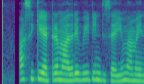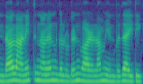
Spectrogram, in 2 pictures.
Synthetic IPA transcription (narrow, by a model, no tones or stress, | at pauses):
aːsɪkːɯɛʈrɐmaːðɪɾiʋiːʈːɪnd̪ɪsɐjɯmɐmɐɪnd̪aːlɐnɐɪt̪ːɯnɐlɐnɡɐɭɯɽɐnʋaːɻɐlaːmɛnbɐðɯɐɪðɪɣɐ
